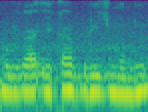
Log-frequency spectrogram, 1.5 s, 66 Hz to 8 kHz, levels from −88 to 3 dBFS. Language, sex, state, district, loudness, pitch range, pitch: Marathi, male, Maharashtra, Chandrapur, -13 LUFS, 155-160 Hz, 155 Hz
